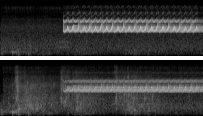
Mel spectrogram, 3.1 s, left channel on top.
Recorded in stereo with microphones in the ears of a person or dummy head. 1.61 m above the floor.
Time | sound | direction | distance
0.9 | a siren | 60° left (ahead or behind) | 3 m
